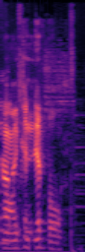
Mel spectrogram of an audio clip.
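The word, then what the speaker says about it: Knueppel: How you pronounce his name? Con Knipple.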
